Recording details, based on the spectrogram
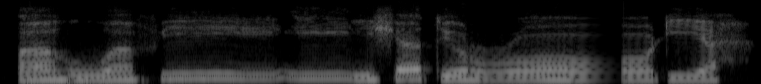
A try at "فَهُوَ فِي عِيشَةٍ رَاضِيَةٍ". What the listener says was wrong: Coba ainnya. Fahuwa fi'i.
